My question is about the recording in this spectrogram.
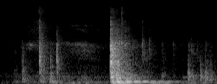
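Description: A closet door being handled: a light click, then a sharp knock about a second in with a short low ring dying away after it, and another click near the end.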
